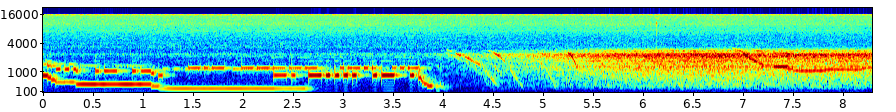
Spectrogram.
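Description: Icom IC-R8500 shortwave receiver in upper sideband, tuned across CW signals in the 12 m amateur band. Morse carrier tones step and slide down in pitch as the dial turns, and one is keyed on and off. From about halfway, band hiss fills in, with faint tones gliding past and a steady tone near the end.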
